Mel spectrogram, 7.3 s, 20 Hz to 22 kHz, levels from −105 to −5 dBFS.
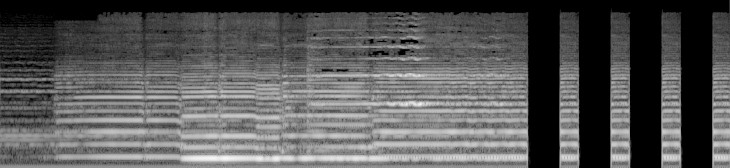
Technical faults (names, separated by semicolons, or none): stutter with silent gaps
